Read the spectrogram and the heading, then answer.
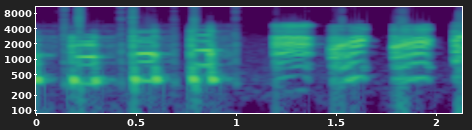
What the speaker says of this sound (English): I'll ring Granny Pig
